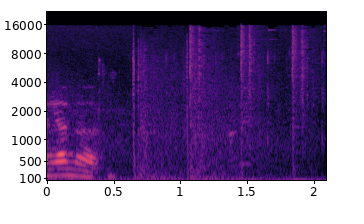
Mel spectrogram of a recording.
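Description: A rifle fires a few quick shots.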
